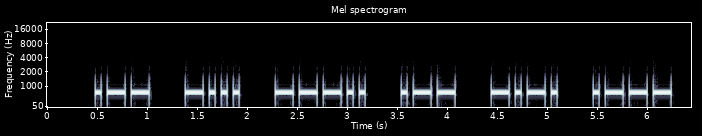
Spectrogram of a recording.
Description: Morse code, heard as a keyed tone, about 20 wpm, spaced as for 14 wpm, 700 Hz. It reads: WB8WCJ
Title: 219 Lesson 35g - Number 0 - Call Signs 20wpm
